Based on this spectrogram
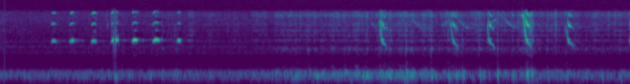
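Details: Osprey at a nest on a live cam at Loch Arkaig, in the morning between eight and nine, calling excitedly as its mate returns: a run of short whistled pips, then sharp downslurred chirps repeated about twice a second over a low steady hum.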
